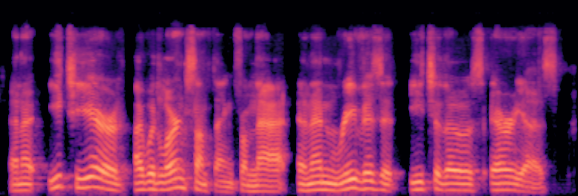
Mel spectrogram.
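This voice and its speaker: This man's fairly high-pitched voice moves at a moderate pace. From US, child of Swiss immigrants. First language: Swiss German. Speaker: metalsmith artist. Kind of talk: talk with slides. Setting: video call. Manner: halting.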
